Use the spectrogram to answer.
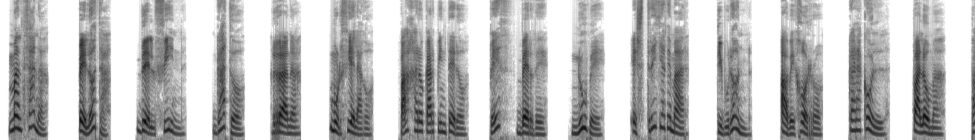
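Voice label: kinderapp, female, Spanish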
